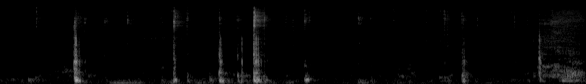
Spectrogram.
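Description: Typing on a computer keyboard while an email subject line is entered, heard as irregular close, crisp key clicks in short bursts over a quiet room, ending in a brief soft rustle.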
